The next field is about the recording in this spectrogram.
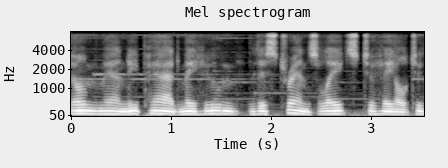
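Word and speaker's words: Om mani padme hum: meaning and help you avoid distraction Amani padam pronounced ohm mani padme whom this translates to hail to the jewel in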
